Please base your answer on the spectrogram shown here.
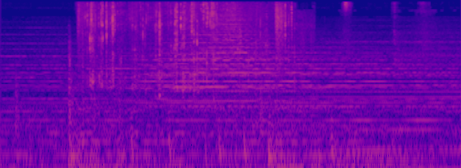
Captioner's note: food crunching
